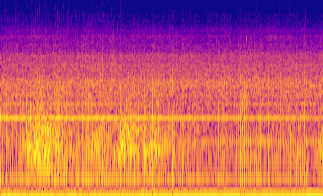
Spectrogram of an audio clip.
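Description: Ferry's machinery running: a steady drone with one constant hum through it and some extra low rumble in the first few seconds.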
